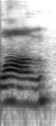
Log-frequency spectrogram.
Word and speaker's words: Wang: pretty good season and it is Garrett Wong it's just spelled Wang yeah okay all right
